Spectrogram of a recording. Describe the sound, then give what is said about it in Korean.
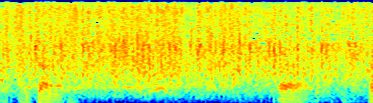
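Steady applause from a church audience welcoming a former shaman fills the whole stretch, a dense, even clatter of many hands. A man's voice speaks briefly over it at the start and again near the end. “자, 박수로 우리 어, 맞아.”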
